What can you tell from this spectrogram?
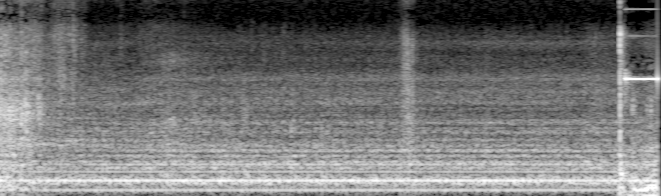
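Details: Oxygen concentrator used for lampworking, running after its internal filter was replaced because it kept cutting out: steady low motor hum with faint whir, ending in a short electronic beep and click.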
